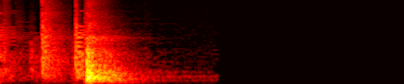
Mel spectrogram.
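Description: A wooden interior door shutting: a couple of quick knocks and then a thud about half a second in, after which the sound cuts off suddenly.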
